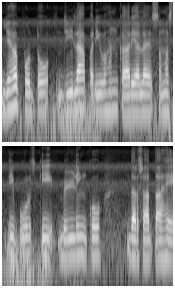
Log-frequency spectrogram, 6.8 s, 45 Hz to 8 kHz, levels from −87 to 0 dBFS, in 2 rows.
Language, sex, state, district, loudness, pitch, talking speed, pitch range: Hindi, male, Bihar, Samastipur, -20 LUFS, 135 Hz, 95 wpm, 125-140 Hz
